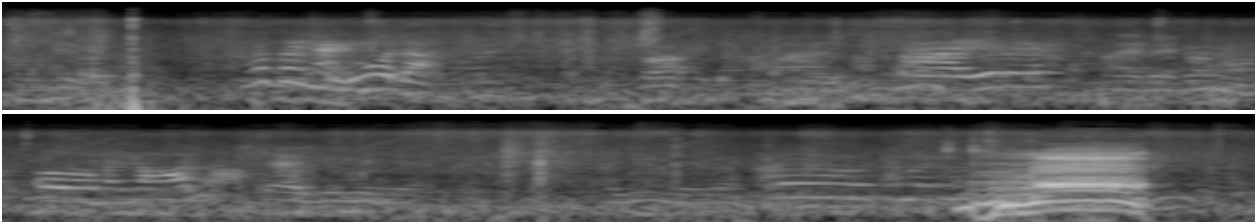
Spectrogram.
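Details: Young sheep fed grass by hand bleat repeatedly in short, shaky, wavering calls, ending with a loud, strained bleat, over steady human chatter and faint background music.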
